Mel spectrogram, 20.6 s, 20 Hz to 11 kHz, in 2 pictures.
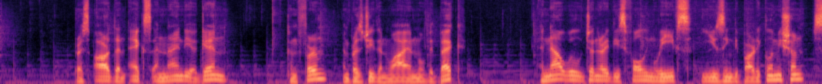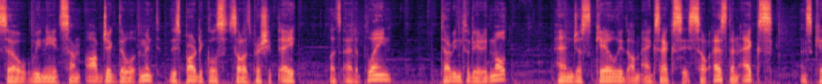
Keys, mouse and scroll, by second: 0.1 click, 1.0 r, 1.5 x, 1.9 KP_9, 2.0 KP_0, 4.2 KP_Enter, 4.2 g, 4.4 y, 6.3 click, 6.3-7.0 scroll down 1, 13.1 shift+a, 15.5 Tab, 16.3 scroll down 2, 16.6 middle click, 17.8 s, 19.2 x.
